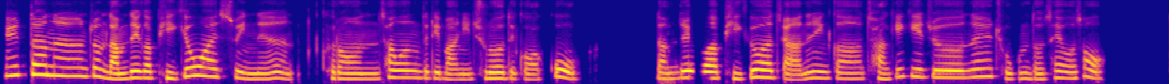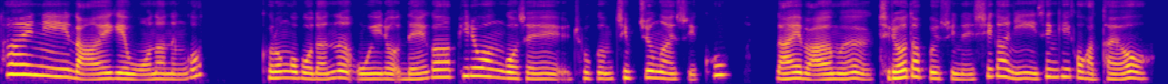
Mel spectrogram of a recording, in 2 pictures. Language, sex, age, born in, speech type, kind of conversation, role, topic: Korean, female, 30-34, South Korea, conversation, podcast, guest, 놓칠까 봐 불안할 때 어떻게 마음을 다스리면 좋을까요?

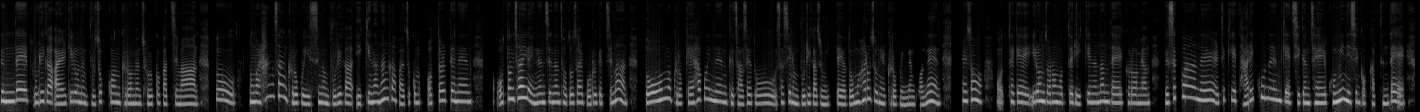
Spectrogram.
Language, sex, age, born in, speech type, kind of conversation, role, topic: Korean, female, 25-29, South Korea, conversation, advice, advisor, 혼자서 끊기 어려운 습관에 대해 어떻게 도움을 요청하면 좋을까요?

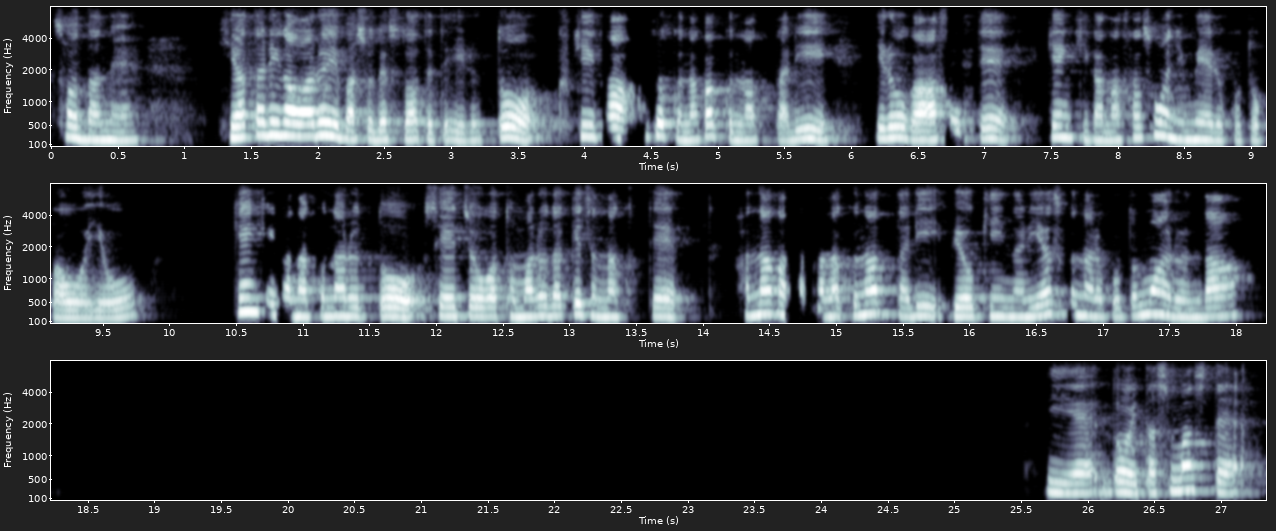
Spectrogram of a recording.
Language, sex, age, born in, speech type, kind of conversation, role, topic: Japanese, female, 35-39, Japan, read, expert-assistant, expert, どうしてサボテンは乾燥した場所でも生きられるのでしょうか？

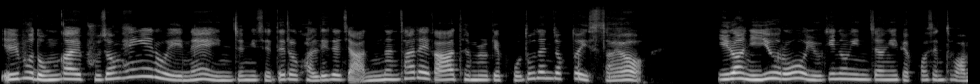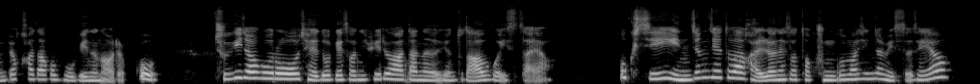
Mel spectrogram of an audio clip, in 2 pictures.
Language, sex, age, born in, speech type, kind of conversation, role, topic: Korean, female, 25-29, South Korea, read, expert-assistant, expert, 유기농 식품이 정말 더 건강하고 환경에 좋은가요?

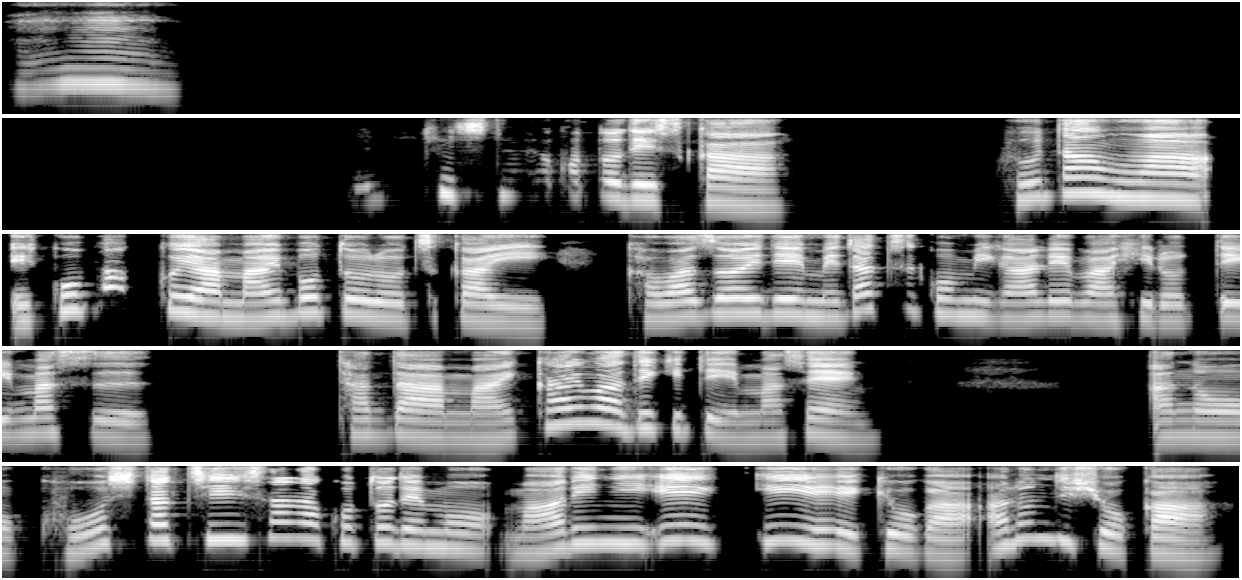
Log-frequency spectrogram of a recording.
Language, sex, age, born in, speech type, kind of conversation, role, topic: Japanese, female, 40-44, Japan, read, expert-assistant, asker, 地域で川や湿地の自然環境を守るにはどうしたらいいですか？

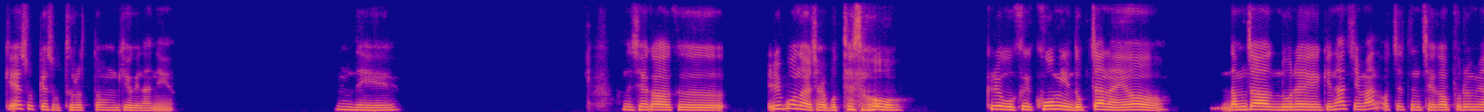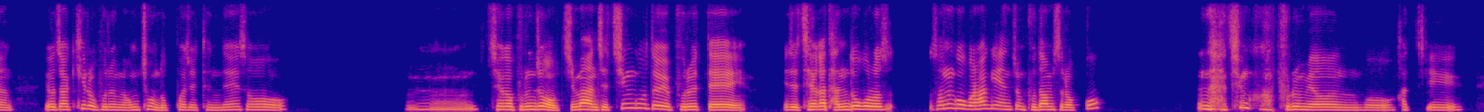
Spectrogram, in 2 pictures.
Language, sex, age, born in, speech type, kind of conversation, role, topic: Korean, female, 20-24, South Korea, conversation, unstructured, none, 취미로 시작했는데 힘들었던 경험이 있나요?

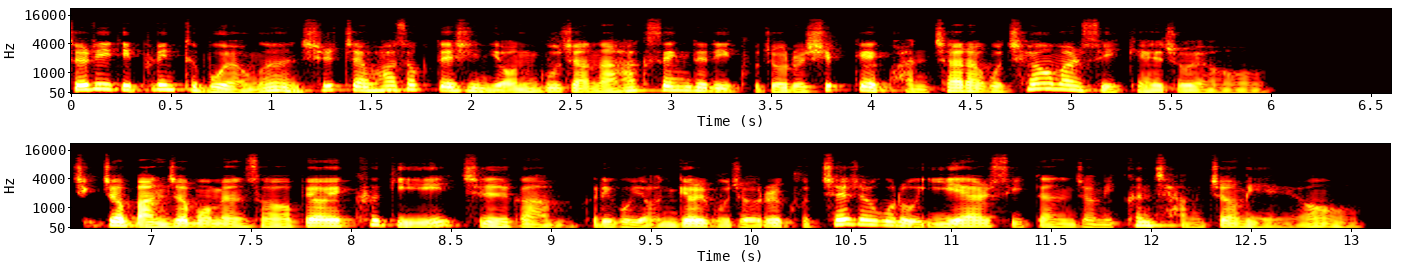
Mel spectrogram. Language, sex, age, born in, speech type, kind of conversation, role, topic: Korean, male, 30-34, South Korea, read, expert-assistant, expert, 공룡이 깃털을 가졌다는 이야기가 정말 사실인가요?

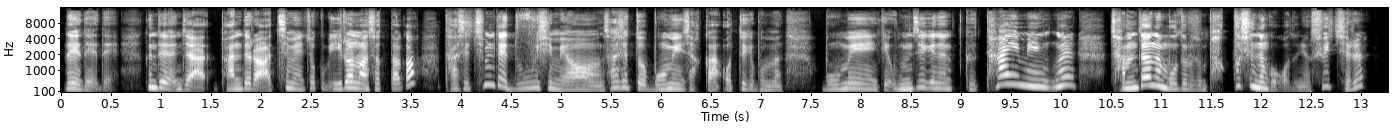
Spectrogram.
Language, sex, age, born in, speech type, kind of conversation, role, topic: Korean, female, 45-49, South Korea, conversation, advice, advisor, 아침에 피로감을 줄이기 위해 실천하면 좋은 간단한 아침 습관은 무엇인가요?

